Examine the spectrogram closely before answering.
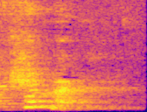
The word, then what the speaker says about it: khimar: The word she was trying to actually pronounce was Khimar. khimar. Okay, so khimar is the way to say the word.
